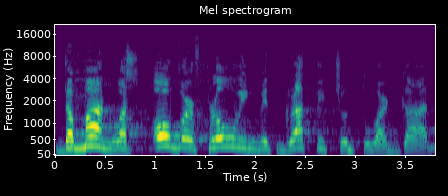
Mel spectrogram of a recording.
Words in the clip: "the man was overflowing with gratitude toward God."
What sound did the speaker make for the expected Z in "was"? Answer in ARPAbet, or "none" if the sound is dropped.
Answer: S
